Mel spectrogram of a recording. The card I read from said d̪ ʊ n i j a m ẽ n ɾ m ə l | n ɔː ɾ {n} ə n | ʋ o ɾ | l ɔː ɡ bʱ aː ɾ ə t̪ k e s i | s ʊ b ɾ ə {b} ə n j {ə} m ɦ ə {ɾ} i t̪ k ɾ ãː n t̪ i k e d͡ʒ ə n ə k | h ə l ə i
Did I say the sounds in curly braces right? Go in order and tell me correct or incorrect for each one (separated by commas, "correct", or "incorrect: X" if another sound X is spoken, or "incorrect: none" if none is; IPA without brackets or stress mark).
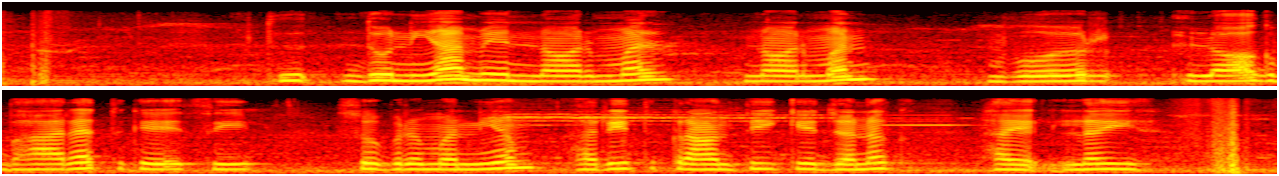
incorrect: m, incorrect: m, correct, correct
